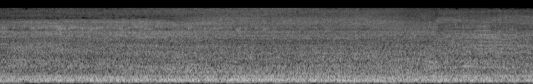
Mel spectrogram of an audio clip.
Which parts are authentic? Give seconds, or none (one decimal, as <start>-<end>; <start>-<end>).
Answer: 0.0-3.7; 4.2-5.3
